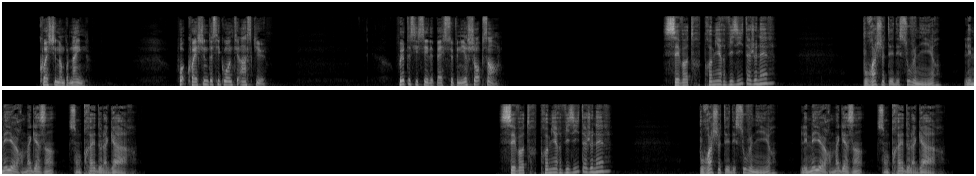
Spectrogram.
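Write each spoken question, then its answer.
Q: What question does he go on to ask you?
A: Is this your first visit to Geneva?

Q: Where does he say the best souvenir shops are?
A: Near the station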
